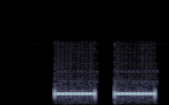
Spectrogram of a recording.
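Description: A telephone call rings on the line. Two identical steady buzzing rings, each about half a second long, are separated by a short gap.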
